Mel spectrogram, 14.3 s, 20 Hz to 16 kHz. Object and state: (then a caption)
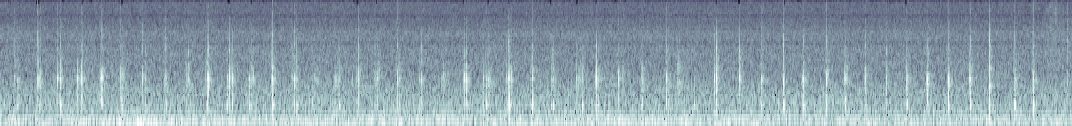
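Mini pumpkin. A small white ribbed mini pumpkin, apparently solid and likely real though possibly decorative, is held in both hands and tapped and scratched with short dark-painted fingernails. About 40 quick, dry clicks with a hollow mid tone and a bright tick sound at an uneven pace of roughly three per second, each dying away almost at once over a faint, steady low hum.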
